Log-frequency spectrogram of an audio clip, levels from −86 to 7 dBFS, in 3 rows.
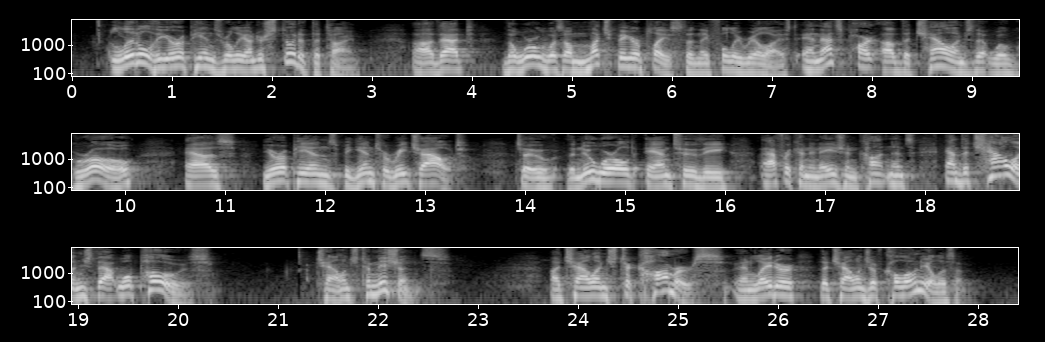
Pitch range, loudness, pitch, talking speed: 130-170 Hz, -16 LUFS, 150 Hz, 140 wpm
